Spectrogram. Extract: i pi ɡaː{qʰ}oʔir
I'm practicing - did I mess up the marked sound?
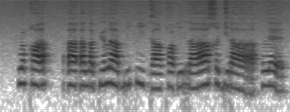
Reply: yes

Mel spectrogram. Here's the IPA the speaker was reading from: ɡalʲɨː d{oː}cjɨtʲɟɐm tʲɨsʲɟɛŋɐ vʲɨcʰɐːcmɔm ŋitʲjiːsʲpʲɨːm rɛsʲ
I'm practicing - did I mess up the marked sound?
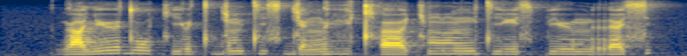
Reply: yes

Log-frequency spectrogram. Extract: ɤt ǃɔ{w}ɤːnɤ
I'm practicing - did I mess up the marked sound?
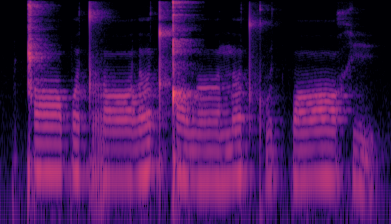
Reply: no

